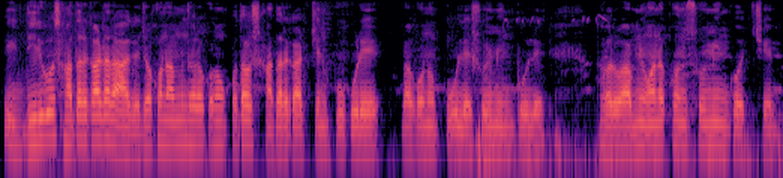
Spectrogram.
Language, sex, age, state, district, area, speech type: Bengali, male, 18-30, West Bengal, Darjeeling, urban, spontaneous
